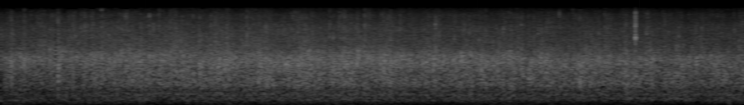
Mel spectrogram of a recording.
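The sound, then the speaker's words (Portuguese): A church audience applauds God steadily, a dense, continuous wash of clapping that holds at an even loudness for the full five seconds with no voices standing out. “Vamos aplaudir ao nosso Deus?”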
